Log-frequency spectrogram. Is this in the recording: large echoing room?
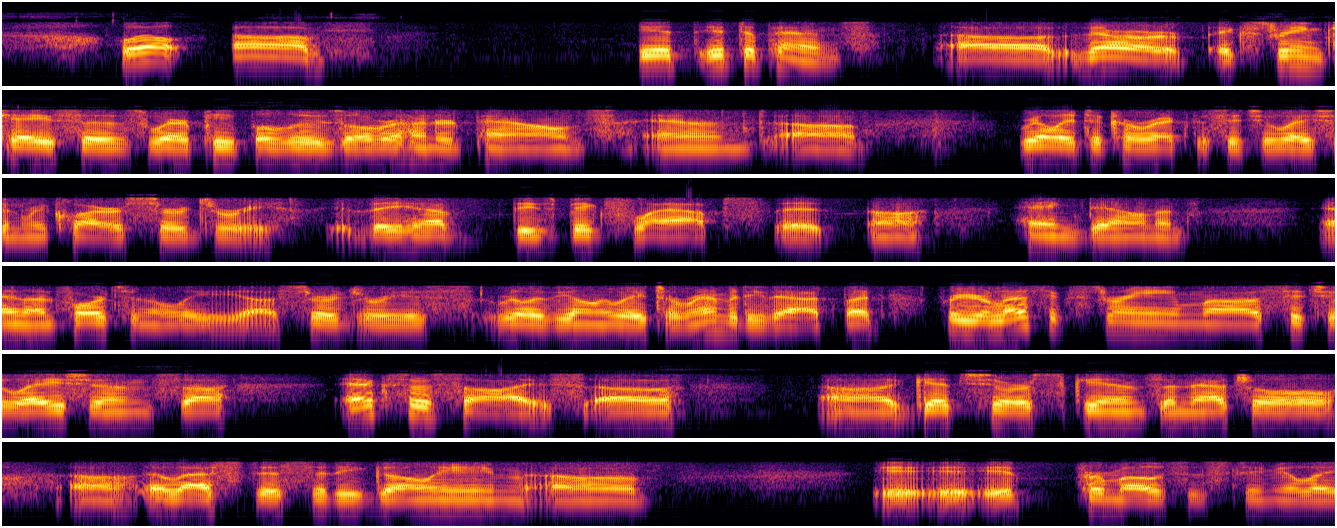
no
